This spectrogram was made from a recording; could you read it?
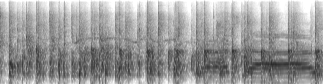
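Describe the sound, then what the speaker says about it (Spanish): Enthusiastic applause from a small audience at a talk-show taping, with rapid, loud, close hand claps that keep going without a break, and faint voices underneath near the end. "Un fuerte aplauso."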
